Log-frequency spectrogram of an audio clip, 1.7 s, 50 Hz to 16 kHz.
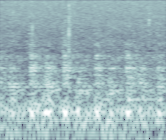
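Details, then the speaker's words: Suzuki Swift, 1.3 CDTI diesel, 130,000 miles, right-hand front suspension rocked by hand with the caliper hung up: quick dull knocks about three a second from a worn anti-roll bar drop link. "So there's a few nagging noises coming from the right hand side, and if I just pull it down, I'll have the caliper hanging up there already. And that is an anti-roll bar drop link, so we can see, I can hear"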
